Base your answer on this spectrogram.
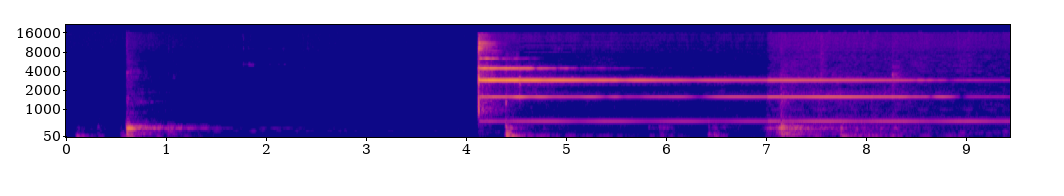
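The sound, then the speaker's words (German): A singing bowl struck once with a mallet rings out in a bright, sustained tone with steady overtones that holds to the end, after a soft, dull knock earlier and with faint rustling beneath the ring. “Knöppel oder so für die Klangschale heraussuchen in meiner Kramkiste.”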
